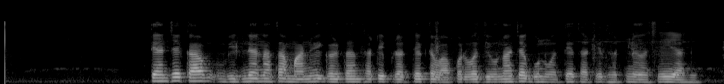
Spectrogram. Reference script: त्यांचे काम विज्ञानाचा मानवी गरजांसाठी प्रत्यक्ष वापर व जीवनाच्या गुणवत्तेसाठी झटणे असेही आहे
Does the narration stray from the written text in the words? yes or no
no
